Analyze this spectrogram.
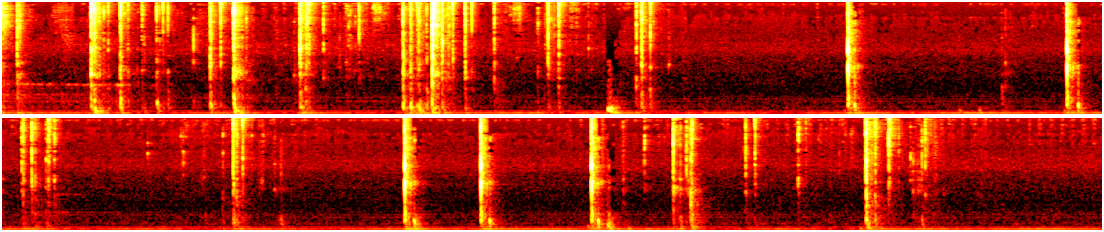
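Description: Keystrokes on a computer keyboard, faint and irregular: quick runs of typing in the first several seconds, then single strokes every second or two.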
